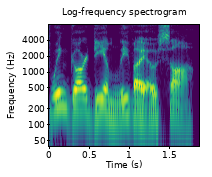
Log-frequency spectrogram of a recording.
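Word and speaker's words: Wingardium Leviosa: It's wing guard. Levi o saw. Make the gar nice and long.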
